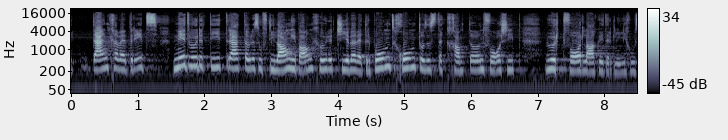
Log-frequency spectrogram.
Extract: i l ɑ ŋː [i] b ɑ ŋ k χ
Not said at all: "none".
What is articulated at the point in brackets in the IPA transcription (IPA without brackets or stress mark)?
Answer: i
